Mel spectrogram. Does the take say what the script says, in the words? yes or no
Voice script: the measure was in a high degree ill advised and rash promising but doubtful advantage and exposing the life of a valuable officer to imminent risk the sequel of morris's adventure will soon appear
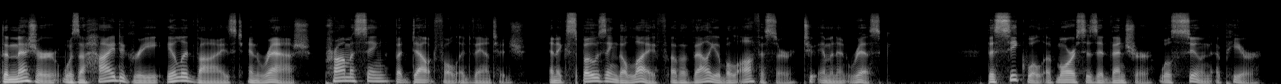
no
